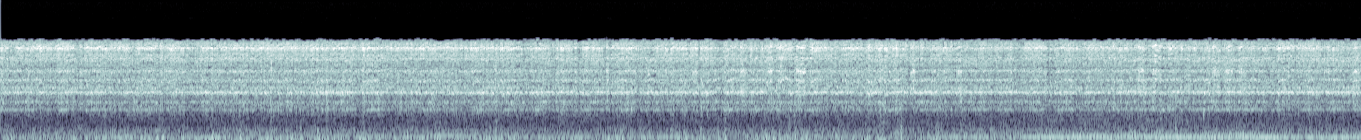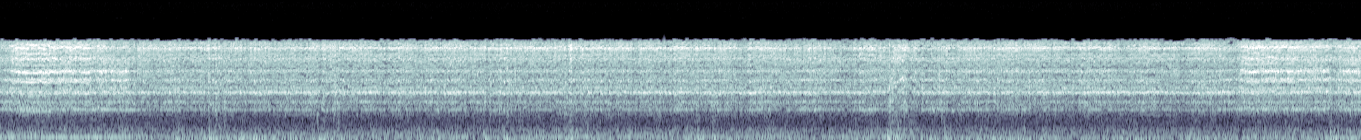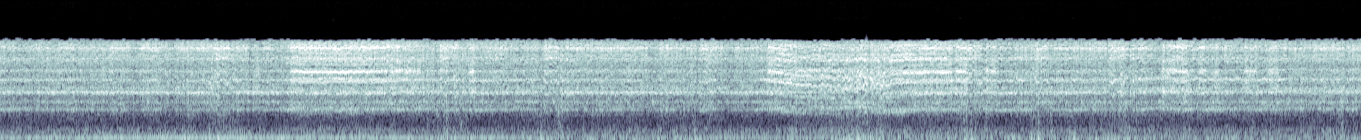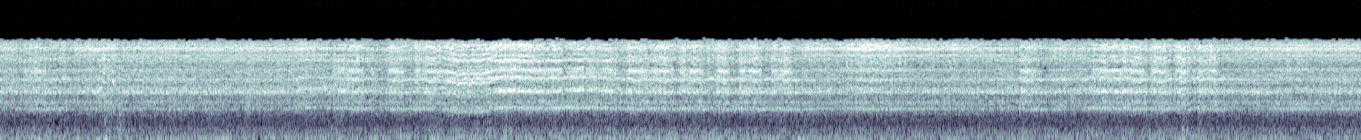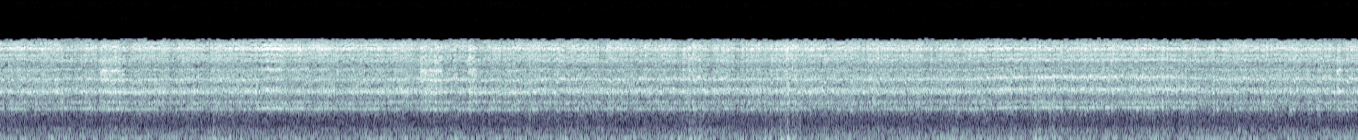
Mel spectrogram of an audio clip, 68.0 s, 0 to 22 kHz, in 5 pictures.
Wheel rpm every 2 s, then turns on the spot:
210, 210, 210, 210, 210, 210, 210, 210, 210, 210, 210, 210, 210, 210, 210, 210, 210, 200, 210, 210, 220, 220, 220, 220, 220, 220, 220, 220, 220, 220, 220, 220, 230, 220.
none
